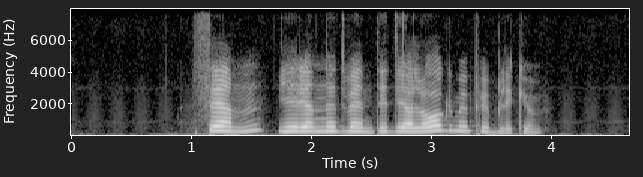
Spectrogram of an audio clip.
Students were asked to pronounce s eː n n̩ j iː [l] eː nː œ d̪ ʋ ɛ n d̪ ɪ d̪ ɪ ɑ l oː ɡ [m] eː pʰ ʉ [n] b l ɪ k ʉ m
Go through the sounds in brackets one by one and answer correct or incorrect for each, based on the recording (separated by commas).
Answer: incorrect, correct, incorrect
